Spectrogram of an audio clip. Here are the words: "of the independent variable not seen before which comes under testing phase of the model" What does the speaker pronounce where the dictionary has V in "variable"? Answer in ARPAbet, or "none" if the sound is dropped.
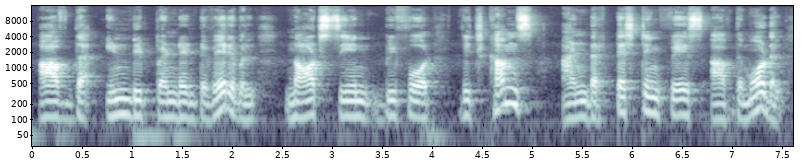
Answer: V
